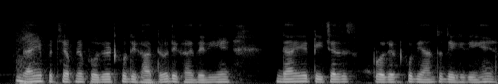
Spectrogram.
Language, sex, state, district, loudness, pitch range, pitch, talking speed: Hindi, male, Rajasthan, Churu, -29 LUFS, 115-125 Hz, 120 Hz, 205 wpm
